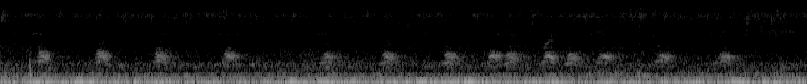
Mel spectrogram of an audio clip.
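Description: A bird calling in a run of short repeated notes, about two a second, stopping shortly before the end, over a steady low rumble.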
